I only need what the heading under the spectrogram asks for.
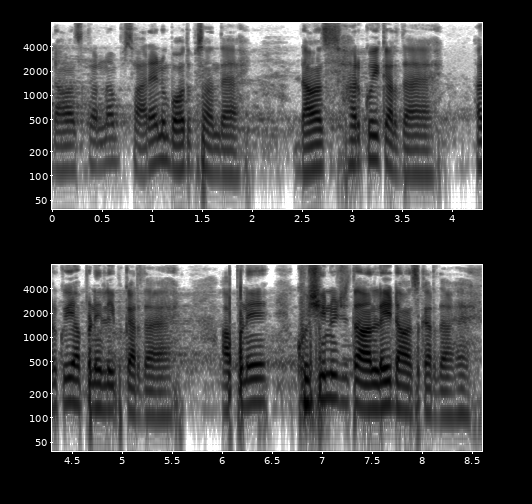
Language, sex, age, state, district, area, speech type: Punjabi, male, 18-30, Punjab, Gurdaspur, rural, spontaneous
